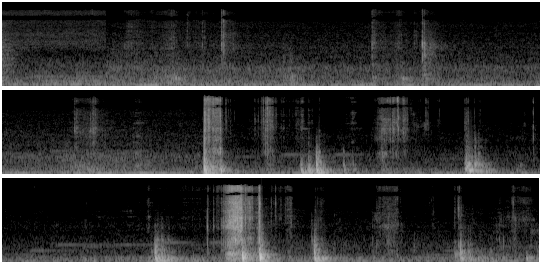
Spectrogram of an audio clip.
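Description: Knife chopping taro stalks into pieces: light cuts at first, then about ten sharp, irregular chops in the second half.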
